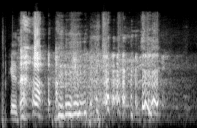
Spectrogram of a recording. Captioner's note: laughter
